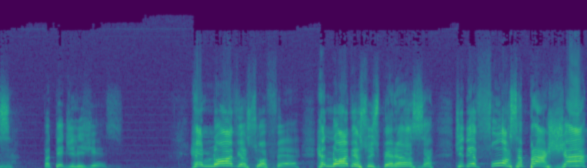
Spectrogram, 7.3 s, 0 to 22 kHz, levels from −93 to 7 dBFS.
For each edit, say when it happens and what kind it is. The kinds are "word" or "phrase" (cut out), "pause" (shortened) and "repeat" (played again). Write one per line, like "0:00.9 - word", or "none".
none

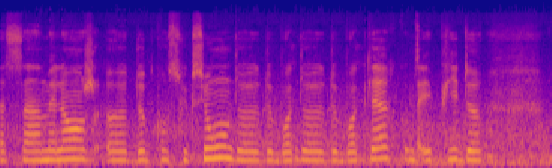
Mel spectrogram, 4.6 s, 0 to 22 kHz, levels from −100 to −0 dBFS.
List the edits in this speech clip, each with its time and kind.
0:01.2 - word
0:02.5 - repeat
0:03.5 - word

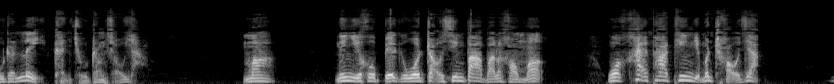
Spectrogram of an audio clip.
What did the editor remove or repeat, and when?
none

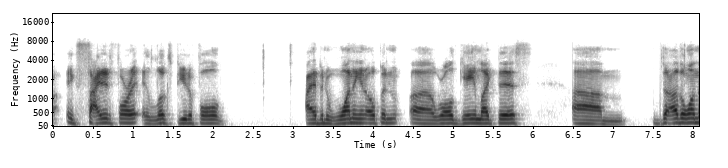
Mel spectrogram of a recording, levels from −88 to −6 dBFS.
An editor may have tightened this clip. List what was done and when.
none

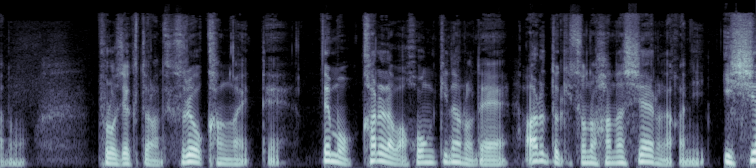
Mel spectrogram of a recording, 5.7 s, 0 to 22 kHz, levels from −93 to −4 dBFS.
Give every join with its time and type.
0:03.9 - pause

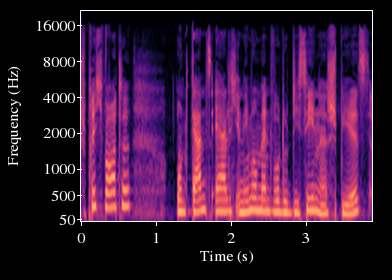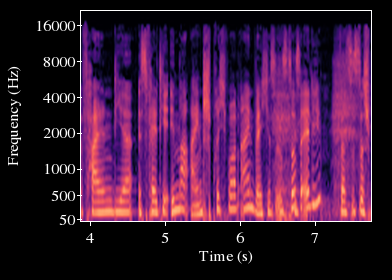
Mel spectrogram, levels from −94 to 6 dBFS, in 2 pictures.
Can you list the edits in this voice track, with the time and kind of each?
0:04.6 - word

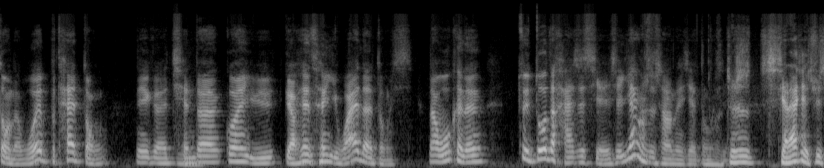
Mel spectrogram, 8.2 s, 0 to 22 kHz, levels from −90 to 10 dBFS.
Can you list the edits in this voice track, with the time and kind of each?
0:02.8 - pause
0:04.2 - pause

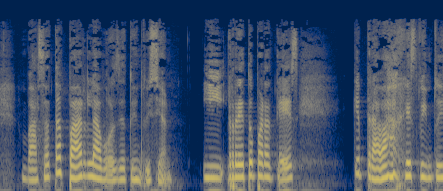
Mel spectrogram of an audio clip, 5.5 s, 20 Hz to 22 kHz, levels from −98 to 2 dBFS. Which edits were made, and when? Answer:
0:02.9 - word
0:03.5 - word
0:04.5 - word

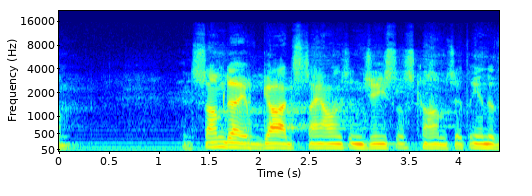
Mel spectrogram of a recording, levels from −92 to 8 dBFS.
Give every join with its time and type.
0:01.9 - phrase

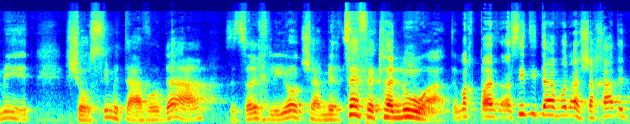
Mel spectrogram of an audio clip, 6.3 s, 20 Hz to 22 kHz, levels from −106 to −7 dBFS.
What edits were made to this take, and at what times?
0:03.8 - word

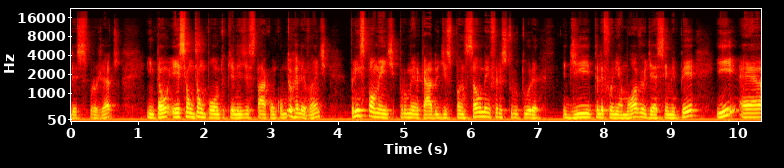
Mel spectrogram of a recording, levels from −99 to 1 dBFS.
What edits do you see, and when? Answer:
0:01.9 - repeat
0:03.2 - word

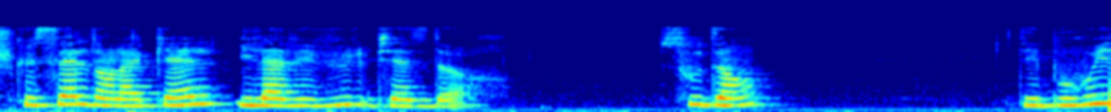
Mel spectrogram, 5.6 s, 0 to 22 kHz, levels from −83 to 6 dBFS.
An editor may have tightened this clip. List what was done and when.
0:01.8 - word

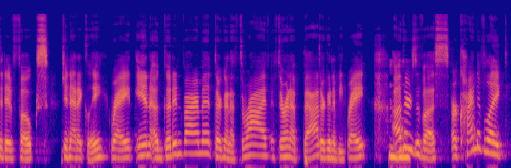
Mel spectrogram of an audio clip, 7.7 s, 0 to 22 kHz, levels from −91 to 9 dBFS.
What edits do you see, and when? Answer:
0:00.9 - word
0:02.0 - word
0:04.8 - word
0:05.2 - word

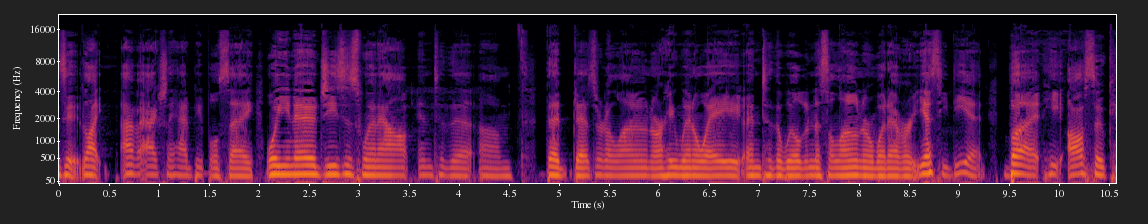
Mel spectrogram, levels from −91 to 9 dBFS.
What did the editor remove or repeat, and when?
0:02.0 - pause
0:04.8 - pause
0:09.4 - pause

